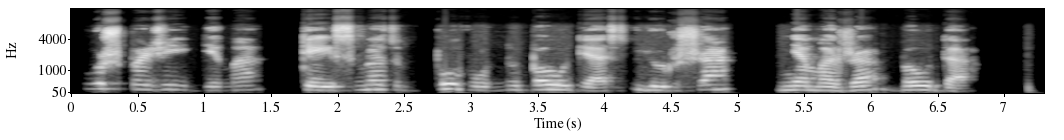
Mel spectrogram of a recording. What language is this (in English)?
Lithuanian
